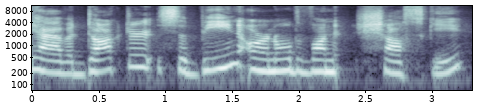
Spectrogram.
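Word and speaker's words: Sochocky: Sabine Arnold von Shosski Sashki uh Shashki I think is how they say it in the in the audio book and Dr.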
